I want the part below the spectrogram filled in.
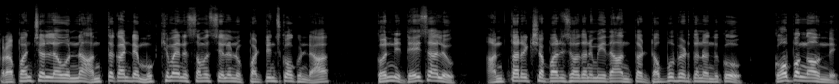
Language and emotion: Telugu, angry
